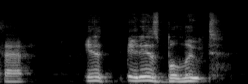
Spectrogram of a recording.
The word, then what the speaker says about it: balut: that it it is balut it is balut by the way finally i i said it wrong i said bullet but it's my loot you're insulting our french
